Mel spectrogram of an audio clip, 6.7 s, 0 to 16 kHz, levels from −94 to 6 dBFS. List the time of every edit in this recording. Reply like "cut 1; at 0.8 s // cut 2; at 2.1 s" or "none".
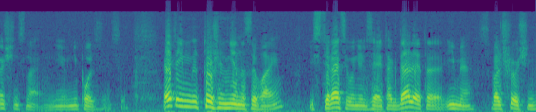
cut 1; at 3.7 s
